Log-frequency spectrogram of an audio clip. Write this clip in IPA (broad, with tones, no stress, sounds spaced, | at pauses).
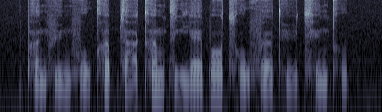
pʰ ɐ˨ n f yː˨˩ m f o˨ w kʰ ɐ˥ p̚ s aː˨˩ kʰ ɐ˥ m t͡s iː˨˩ j ɛː˧ p ɔː˥ t͡sʰ o˨˩ w f œː˧ t̪ʰ yː˨˥ t͡sʰ ɪ˧ ŋ kʰ ʊ˨˥ k̚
